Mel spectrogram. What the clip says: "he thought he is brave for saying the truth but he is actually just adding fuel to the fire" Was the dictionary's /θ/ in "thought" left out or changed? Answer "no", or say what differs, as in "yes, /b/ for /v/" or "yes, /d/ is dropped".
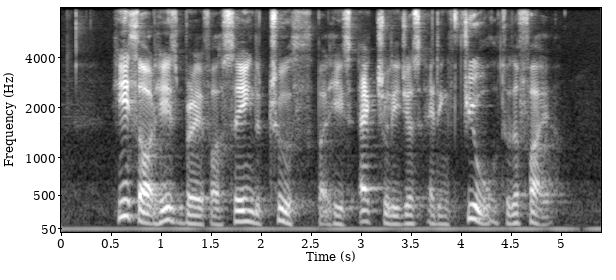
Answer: no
